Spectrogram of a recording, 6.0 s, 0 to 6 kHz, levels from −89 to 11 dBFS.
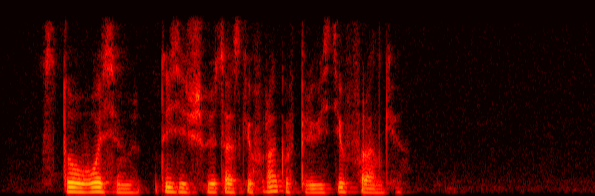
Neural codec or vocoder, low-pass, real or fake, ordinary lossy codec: none; 5.4 kHz; real; AAC, 48 kbps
